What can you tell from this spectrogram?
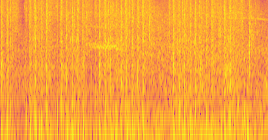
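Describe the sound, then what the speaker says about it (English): Jet-mounted machine guns firing in a video game, a dense, rapid rattle of gunfire running continuously and loudly over a roaring engine-like background, no voices. "if you actually put the guns on"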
